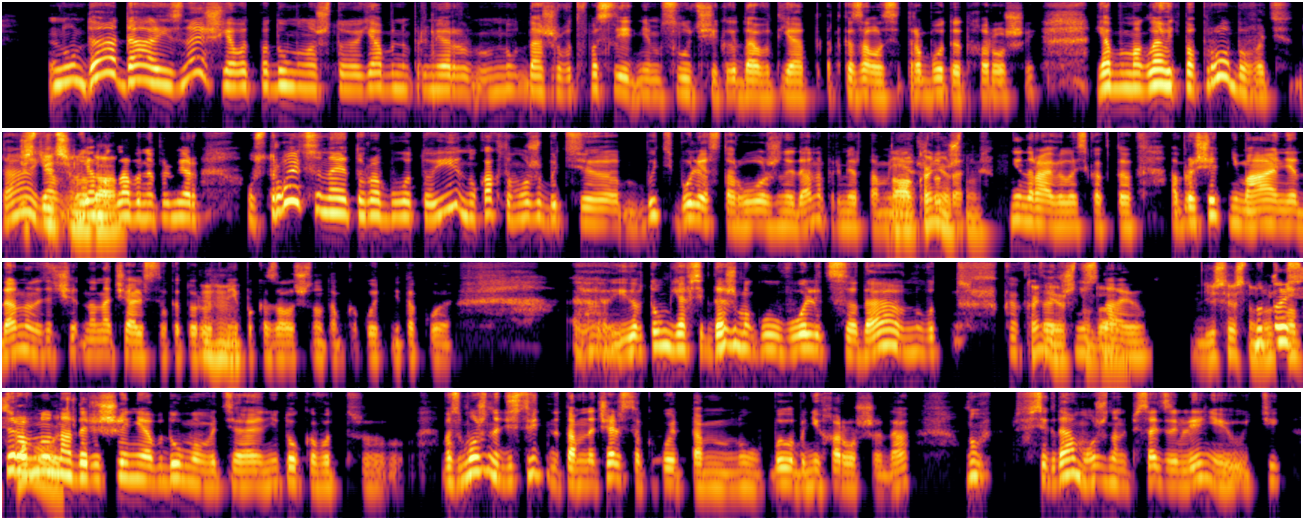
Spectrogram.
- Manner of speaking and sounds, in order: other background noise
- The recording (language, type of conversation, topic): Russian, advice, Как мне лучше сочетать разум и интуицию при принятии решений?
